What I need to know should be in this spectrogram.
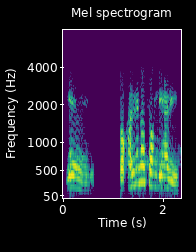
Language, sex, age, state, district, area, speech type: Odia, male, 45-60, Odisha, Nuapada, urban, conversation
